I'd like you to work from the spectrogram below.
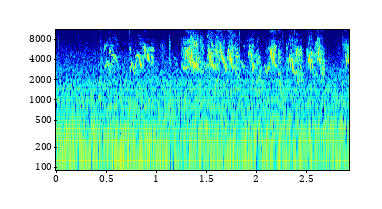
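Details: Sparrows being fed on posts and by hand at a Tenmangu shrine, recorded 24 November 2023; scattered short bright chirps from several birds, loosening into quicker overlapping bursts after the first second, with a low background rumble.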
